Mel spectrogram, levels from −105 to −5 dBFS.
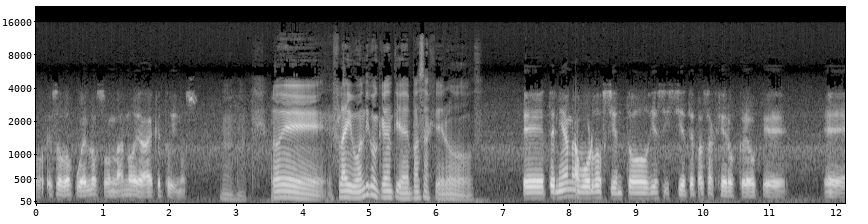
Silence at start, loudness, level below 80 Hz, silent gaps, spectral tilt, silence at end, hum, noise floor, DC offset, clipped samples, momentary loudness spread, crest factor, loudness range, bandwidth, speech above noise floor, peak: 0 s; -25 LUFS; -58 dBFS; none; -5.5 dB/octave; 0 s; none; -49 dBFS; under 0.1%; under 0.1%; 14 LU; 20 dB; 3 LU; 15 kHz; 25 dB; -6 dBFS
